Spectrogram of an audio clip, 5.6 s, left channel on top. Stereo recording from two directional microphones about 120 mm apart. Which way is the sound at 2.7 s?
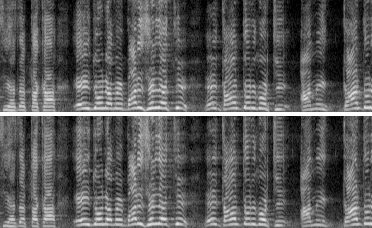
40° right (ahead or behind).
